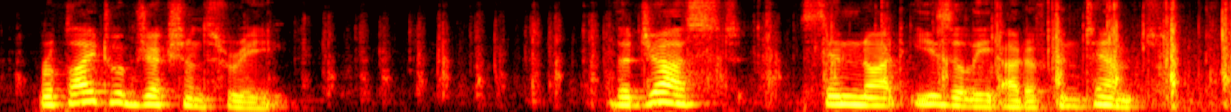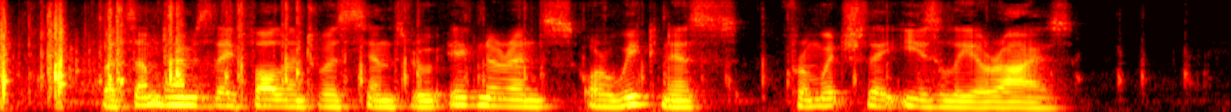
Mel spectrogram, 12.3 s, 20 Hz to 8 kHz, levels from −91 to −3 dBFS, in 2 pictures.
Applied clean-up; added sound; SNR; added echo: none; Livestock, farm animals, working animals; 9 dB; none.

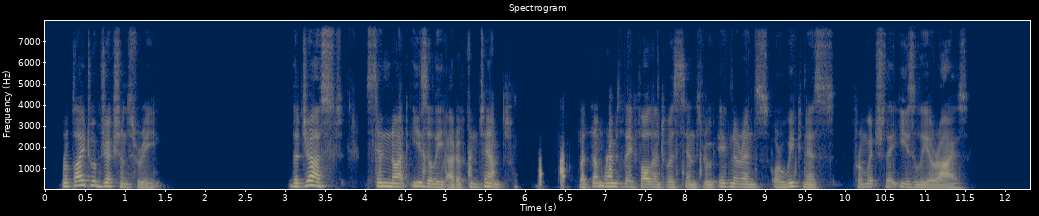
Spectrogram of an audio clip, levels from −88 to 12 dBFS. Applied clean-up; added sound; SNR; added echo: neural mask model Resemble Enhance denoiser.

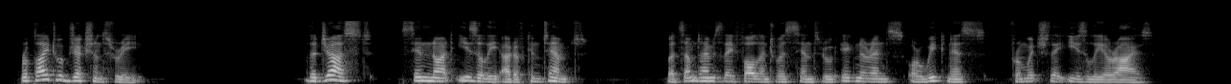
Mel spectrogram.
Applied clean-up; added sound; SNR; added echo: none; none; none; none.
